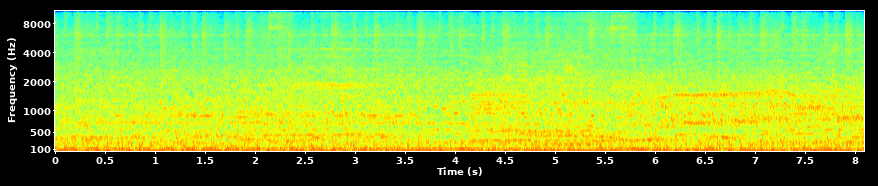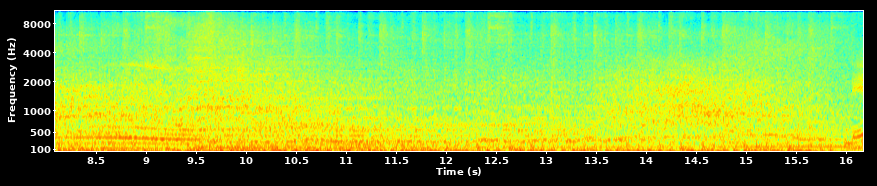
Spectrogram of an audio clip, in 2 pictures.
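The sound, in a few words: car being driven fast in a chase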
